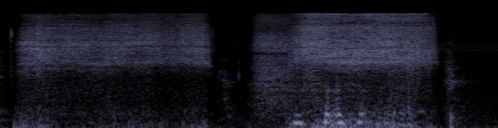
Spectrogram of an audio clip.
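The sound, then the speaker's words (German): A person imitates a small cat's hiss with two breathy, airy bursts, the first about a second long and the second slightly longer after a brief pause, fairly soft. “Fauchen ist wirklich so. Sie macht dann wirklich nur so.”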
